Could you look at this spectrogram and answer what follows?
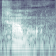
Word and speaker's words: Kamala: Harris Kamala Harris let me get it right Kamala he can't say it right Biden can't [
